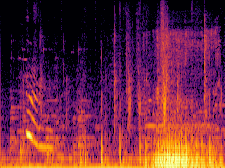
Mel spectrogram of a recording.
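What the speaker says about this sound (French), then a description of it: "j'ai entendu un chien énervé" Angry dog in Minecraft, a mix of whines and yelps followed by a louder rough growl building near the end, close up, with brief bursts and pauses between them.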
